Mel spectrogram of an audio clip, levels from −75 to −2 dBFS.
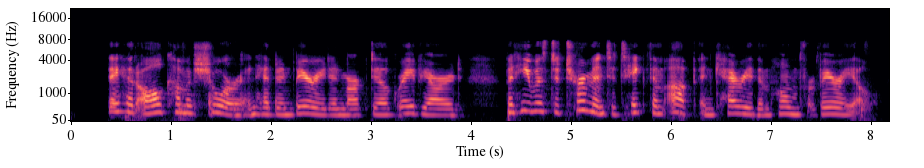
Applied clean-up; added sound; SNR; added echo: neural mask model DeepFilterNet 3.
